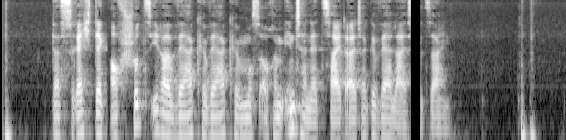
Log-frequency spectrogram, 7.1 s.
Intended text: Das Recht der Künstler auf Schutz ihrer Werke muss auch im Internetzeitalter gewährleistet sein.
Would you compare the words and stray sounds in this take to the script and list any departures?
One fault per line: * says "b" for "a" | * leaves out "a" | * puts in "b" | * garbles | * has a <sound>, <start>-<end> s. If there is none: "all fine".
* leaves out "Künstler"
* puts in "Werke"
* has a dropout, 5.1-5.3 s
